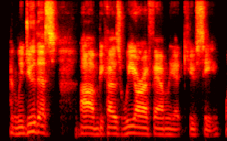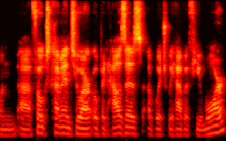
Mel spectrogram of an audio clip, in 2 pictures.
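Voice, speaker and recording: Fairly quick, fairly low-pitched speech from a man, bright, sharp tone, fairly even intonation, quiet background. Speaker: school principal. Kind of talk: presentation. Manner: fast.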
